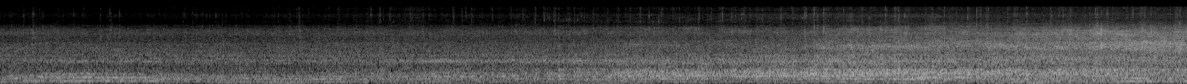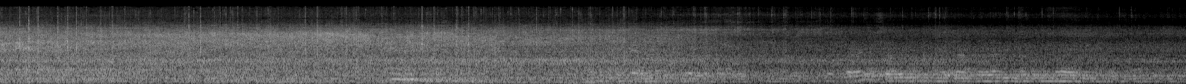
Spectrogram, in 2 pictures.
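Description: A model train rattles and hums along its track, growing louder as it passes close by and then fading.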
